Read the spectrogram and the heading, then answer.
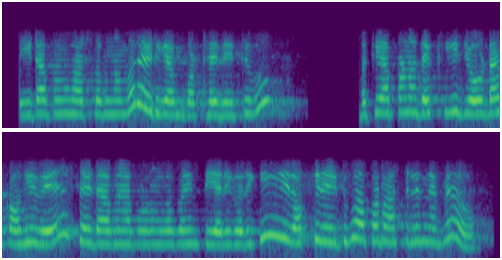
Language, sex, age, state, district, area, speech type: Odia, female, 18-30, Odisha, Dhenkanal, rural, conversation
